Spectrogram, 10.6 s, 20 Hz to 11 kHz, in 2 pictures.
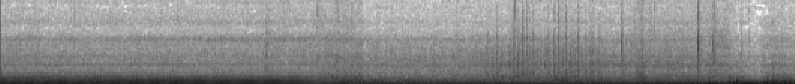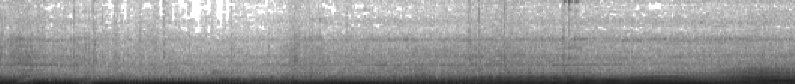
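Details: Toyota Corolla with 4AGE swap after moving the clutch master cylinder adjustable arm all the way back; engine pulls down smoothly as clutch takes up, revs climbing steadily through gears; clutch now engages and releases normally.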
